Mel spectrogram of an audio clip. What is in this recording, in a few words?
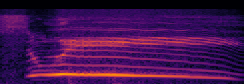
sweet; Splashdown; XBOX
